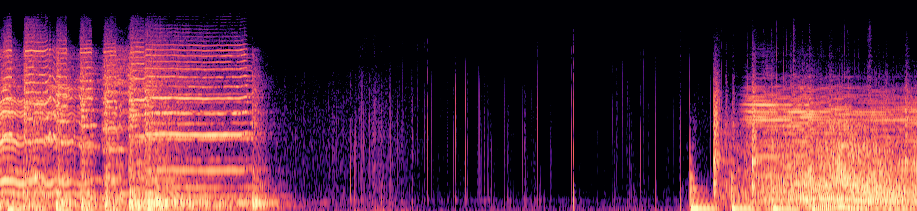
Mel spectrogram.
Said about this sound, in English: Now that's the mighty engine that gathers in your ears. The story of that engine is a legend through the years of man and steel and asphalt and Victory Lane Review.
